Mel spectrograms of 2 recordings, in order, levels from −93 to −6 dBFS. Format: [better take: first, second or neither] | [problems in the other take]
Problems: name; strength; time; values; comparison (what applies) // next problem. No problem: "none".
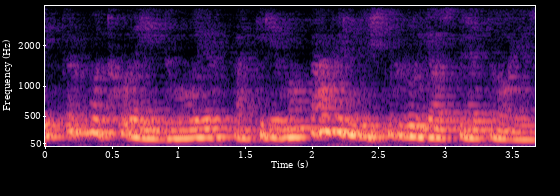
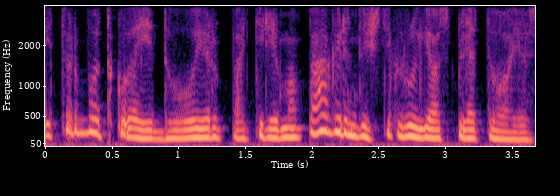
second | room echo; dies away in 0.9 s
